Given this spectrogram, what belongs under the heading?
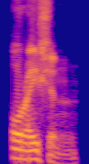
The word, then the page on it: oration: British English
